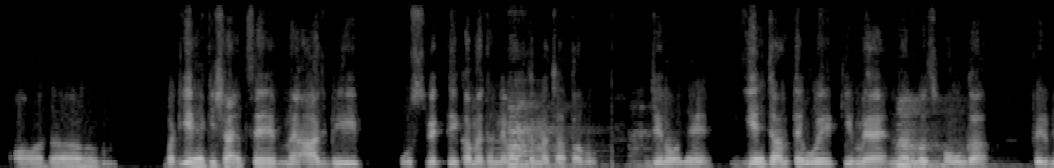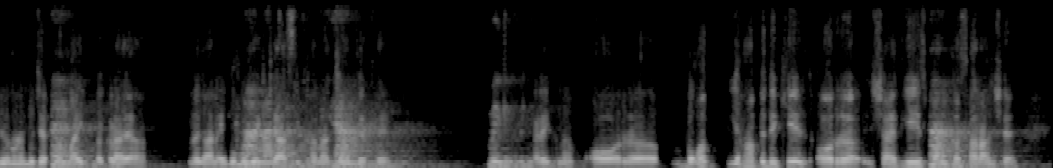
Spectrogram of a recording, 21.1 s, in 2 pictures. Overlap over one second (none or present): present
